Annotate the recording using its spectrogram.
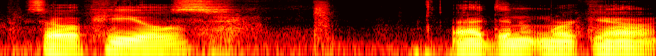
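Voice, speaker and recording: Through noticeable background noise comes a man's very deep, low voice, flat and monotone. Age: 30s. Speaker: vlogger. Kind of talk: casual vlog monologue. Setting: outdoors doing yard work. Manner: halting, repetitive.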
